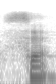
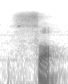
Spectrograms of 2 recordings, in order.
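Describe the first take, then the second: First: The s sound is light and thin. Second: The s sound is heavy and strong. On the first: The speaker calls it wrong. "on ne dit pas c'est" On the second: The speaker calls it right. "mais Sa"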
